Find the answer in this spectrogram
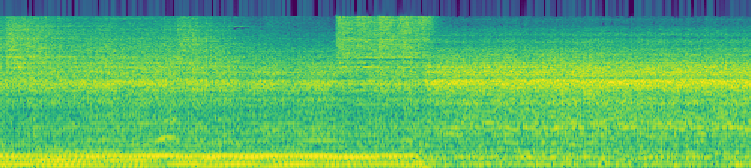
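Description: Thrash metal band playing live, with loud distorted electric guitars: held, ringing chords for the first five seconds or so, then the band breaks into a dense, steady riff.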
